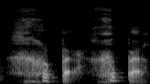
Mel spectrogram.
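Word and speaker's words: Kheper: This is pronounced chupper, like the Bach, the H is a sound.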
